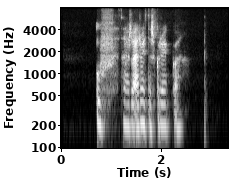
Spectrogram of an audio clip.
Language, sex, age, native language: Icelandic, female, 20-29, Icelandic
